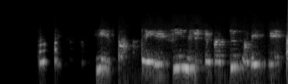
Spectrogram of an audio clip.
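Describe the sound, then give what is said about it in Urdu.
Television programme audio in the background of a caller's phone line from Dubai: muffled, band-limited voices come through in two short bursts, then run in a steady, choppy stream of phrases at moderate loudness. “T V programme چل رہا, بند کر دیجئے, آواز صاف ہو جائے گی.”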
